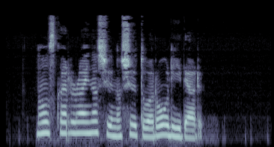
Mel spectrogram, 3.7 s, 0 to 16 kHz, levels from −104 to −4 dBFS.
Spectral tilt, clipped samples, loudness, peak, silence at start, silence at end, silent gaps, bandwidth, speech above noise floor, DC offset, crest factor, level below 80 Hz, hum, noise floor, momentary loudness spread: -3.5 dB/octave; under 0.1%; -28 LUFS; -16 dBFS; 0.5 s; 1 s; none; 11.5 kHz; 46 dB; under 0.1%; 16 dB; -74 dBFS; none; -75 dBFS; 7 LU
